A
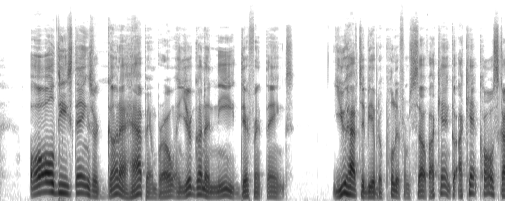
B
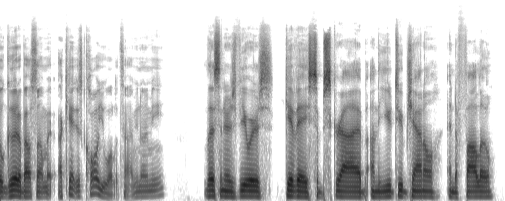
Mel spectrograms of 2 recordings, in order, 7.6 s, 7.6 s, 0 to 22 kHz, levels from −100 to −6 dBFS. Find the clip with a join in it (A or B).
B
